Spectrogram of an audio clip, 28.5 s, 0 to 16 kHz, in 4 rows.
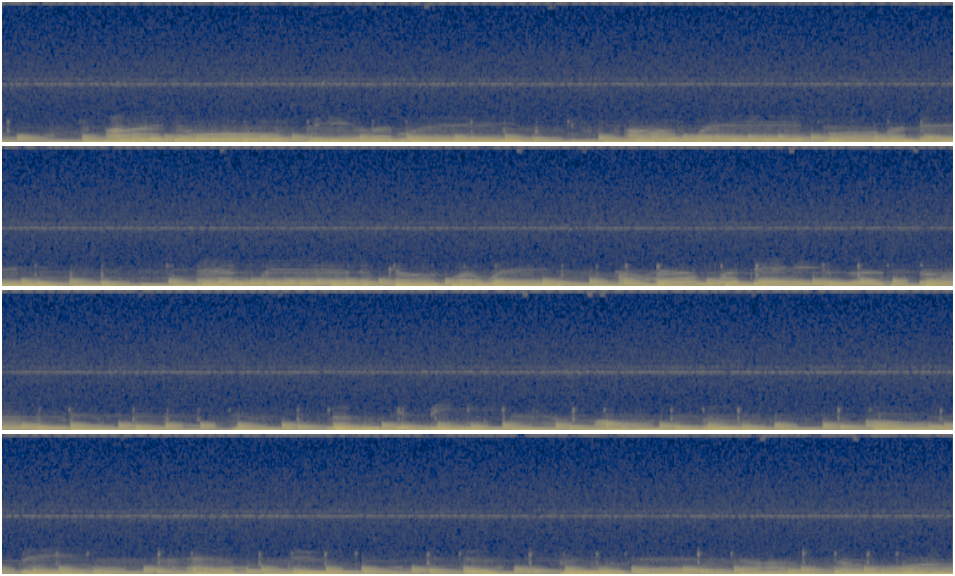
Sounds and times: Music: 0:00.0 - 0:28.5.

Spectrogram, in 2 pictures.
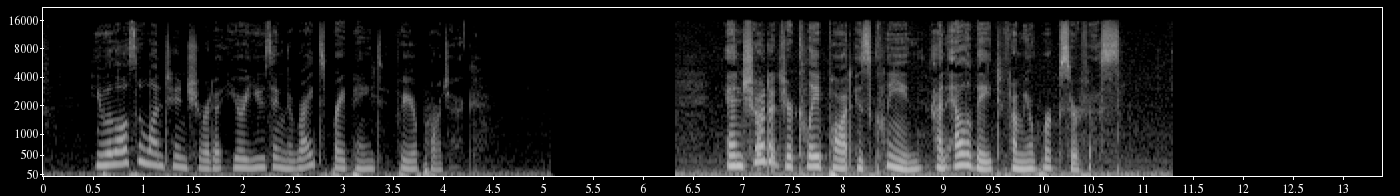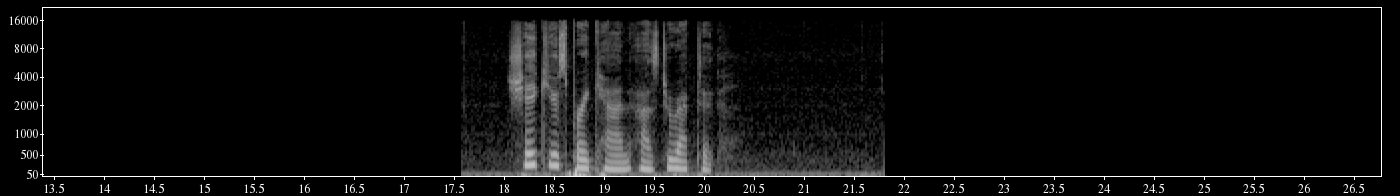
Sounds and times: Speech: 0:00.5 - 0:04.3, 0:06.8 - 0:10.8, 0:18.0 - 0:20.3.

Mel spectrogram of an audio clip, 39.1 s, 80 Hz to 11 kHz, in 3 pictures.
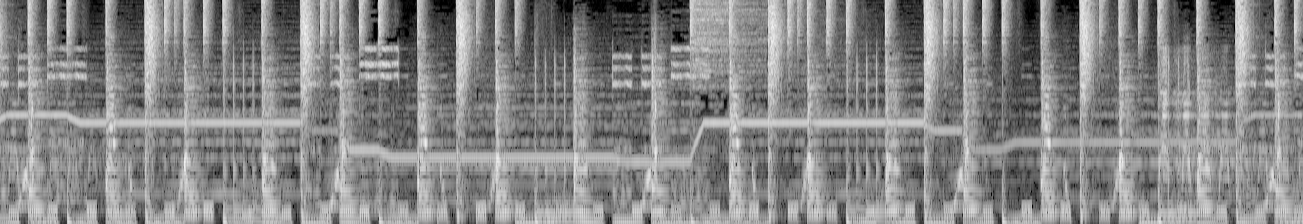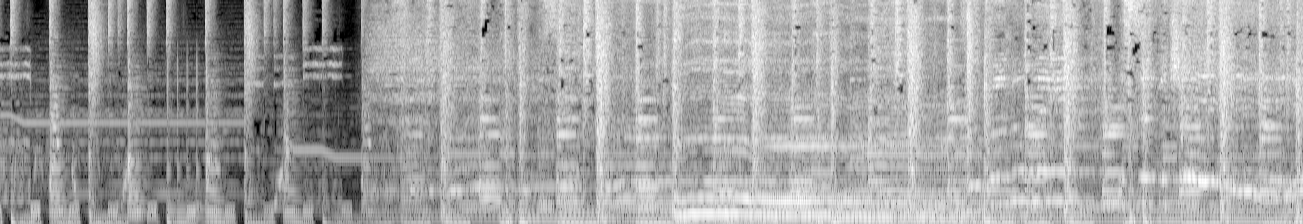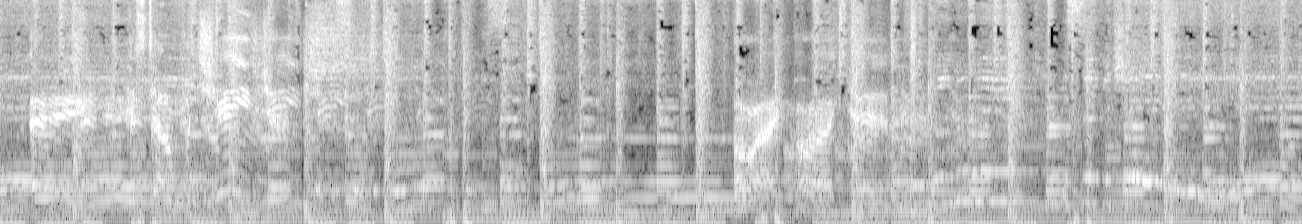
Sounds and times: Jazz: 0:00.0 - 0:39.0.

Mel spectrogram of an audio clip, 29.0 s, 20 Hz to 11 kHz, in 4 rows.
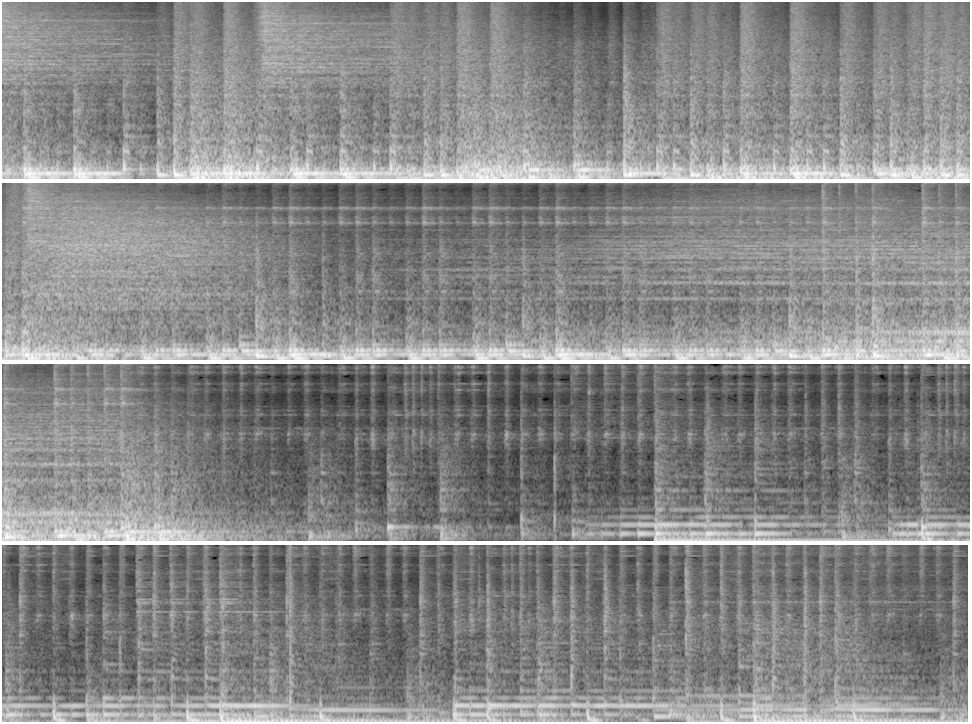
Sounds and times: Music: 0:00.0 - 0:29.0.

